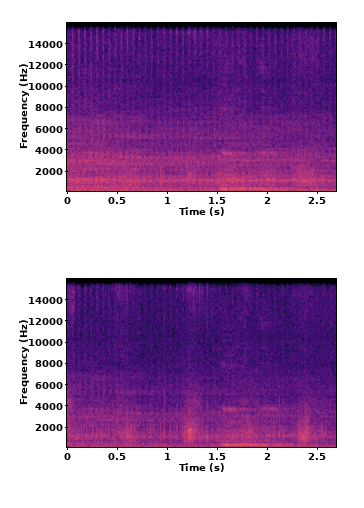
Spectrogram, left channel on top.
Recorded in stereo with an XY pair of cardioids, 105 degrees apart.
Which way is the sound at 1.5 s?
35° left.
